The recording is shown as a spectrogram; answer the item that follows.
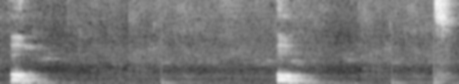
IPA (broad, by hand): ʊ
